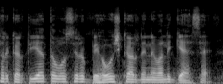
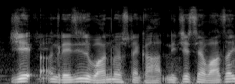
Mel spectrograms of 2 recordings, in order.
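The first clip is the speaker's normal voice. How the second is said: plain reading voice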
